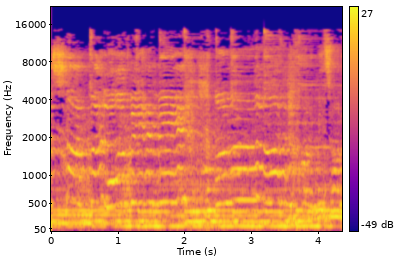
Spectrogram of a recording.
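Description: Live pop music: a woman singing sustained, sliding vocal lines into a handheld microphone over loud backing music with a steady bass.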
